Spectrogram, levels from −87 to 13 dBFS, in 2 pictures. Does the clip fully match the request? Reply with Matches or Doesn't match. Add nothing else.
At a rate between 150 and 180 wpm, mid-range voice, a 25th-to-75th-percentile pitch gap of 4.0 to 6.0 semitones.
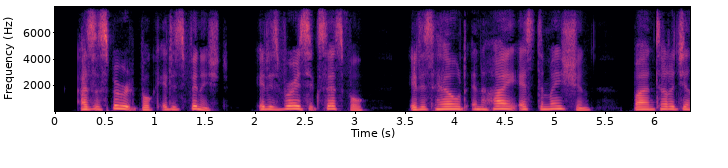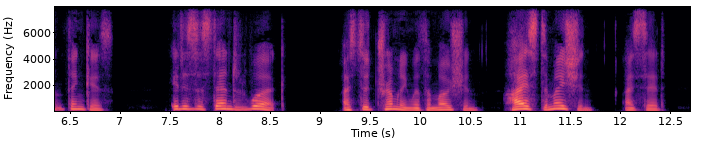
Matches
